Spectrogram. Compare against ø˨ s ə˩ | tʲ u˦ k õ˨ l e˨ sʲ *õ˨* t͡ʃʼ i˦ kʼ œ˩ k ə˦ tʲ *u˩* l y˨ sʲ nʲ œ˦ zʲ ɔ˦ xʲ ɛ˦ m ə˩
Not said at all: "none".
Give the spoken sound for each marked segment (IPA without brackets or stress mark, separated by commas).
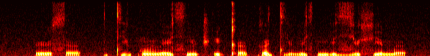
õ˨, u˩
